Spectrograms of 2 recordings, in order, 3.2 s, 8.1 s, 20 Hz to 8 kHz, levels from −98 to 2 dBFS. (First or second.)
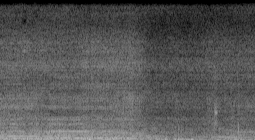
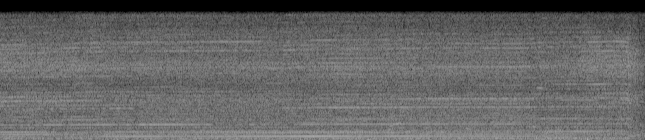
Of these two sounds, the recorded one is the second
